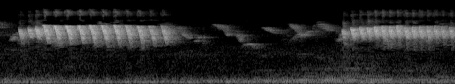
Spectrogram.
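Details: Bushlark training song: a loud, high, rapidly pulsing trill lasting over a second, a stretch of quieter jumbled chirps, then the same fast buzzing trill again.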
